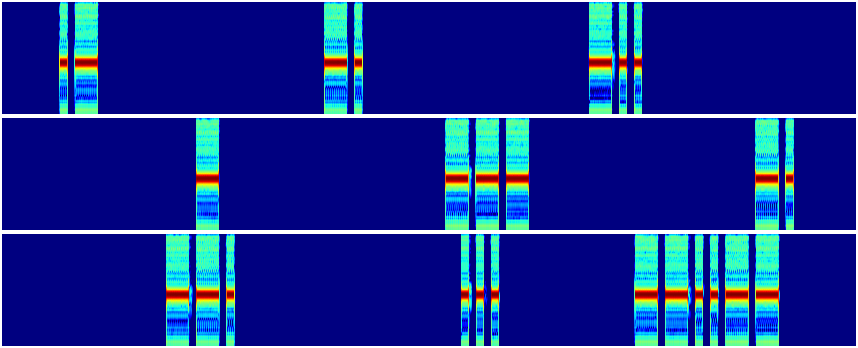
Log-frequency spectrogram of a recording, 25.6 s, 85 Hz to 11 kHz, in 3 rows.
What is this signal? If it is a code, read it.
Morse code, heard as a keyed tone, about 16 wpm, spaced as for 4 wpm, 800 Hz. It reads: AND TONGS,
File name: Misc / Misc-mp3s / WordPairs sp @5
